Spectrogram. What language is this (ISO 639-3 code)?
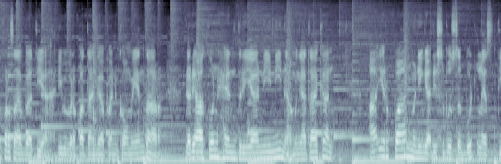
ind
